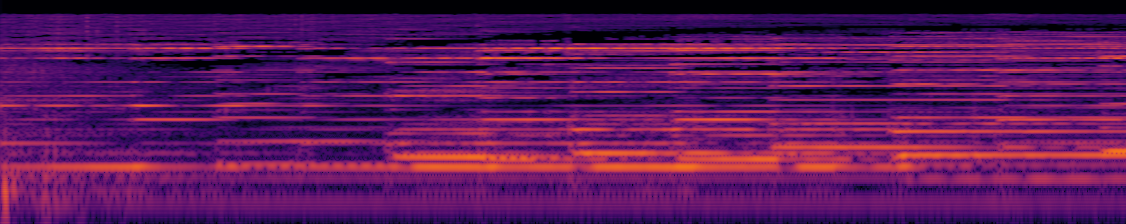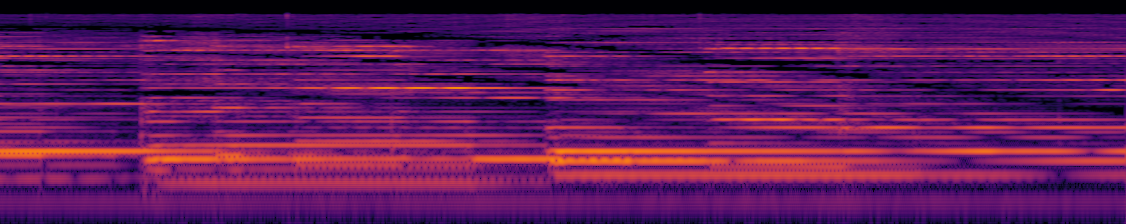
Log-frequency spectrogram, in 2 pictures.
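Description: Electronic organ playing slow, sustained chords that change every second or two, with no drums.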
